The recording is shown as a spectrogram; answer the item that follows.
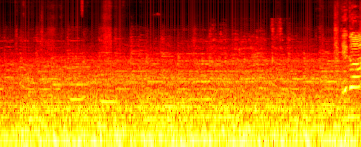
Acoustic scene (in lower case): car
